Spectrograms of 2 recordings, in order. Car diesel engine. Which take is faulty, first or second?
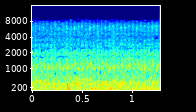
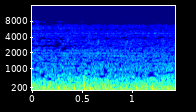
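second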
